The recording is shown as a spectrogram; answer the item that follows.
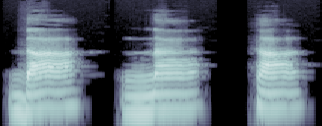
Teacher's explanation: dá e na e tá são todas realizadas no mesmo local, logo acima dos dentes, um pouquinho acima dos dentes, né? Dá, na, tá, todas no mesmo lugar.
